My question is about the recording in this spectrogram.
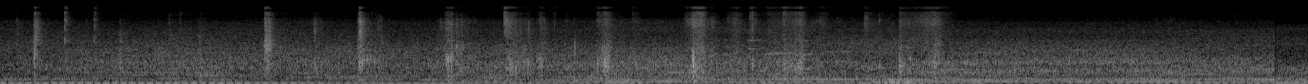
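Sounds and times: low mechanical hum: 0:00.0 - 0:13.0
footsteps crunching in snow: 0:01.0 - 0:09.7.

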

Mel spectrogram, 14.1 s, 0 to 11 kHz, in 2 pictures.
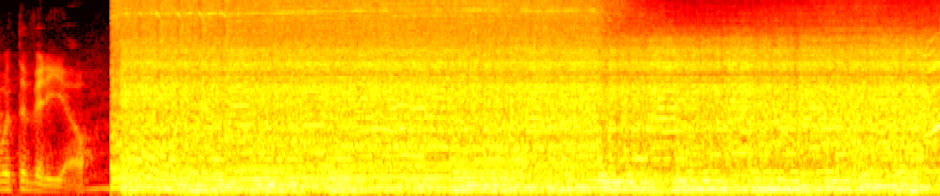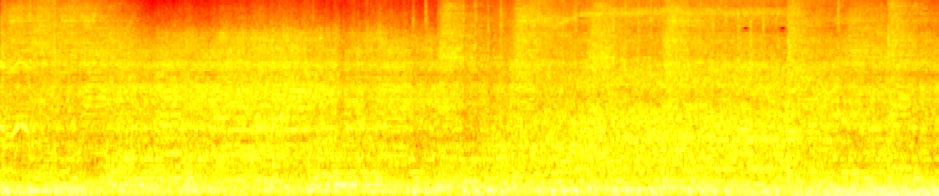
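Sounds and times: loud rock music with electric guitar: 0:00.9 - 0:14.0.

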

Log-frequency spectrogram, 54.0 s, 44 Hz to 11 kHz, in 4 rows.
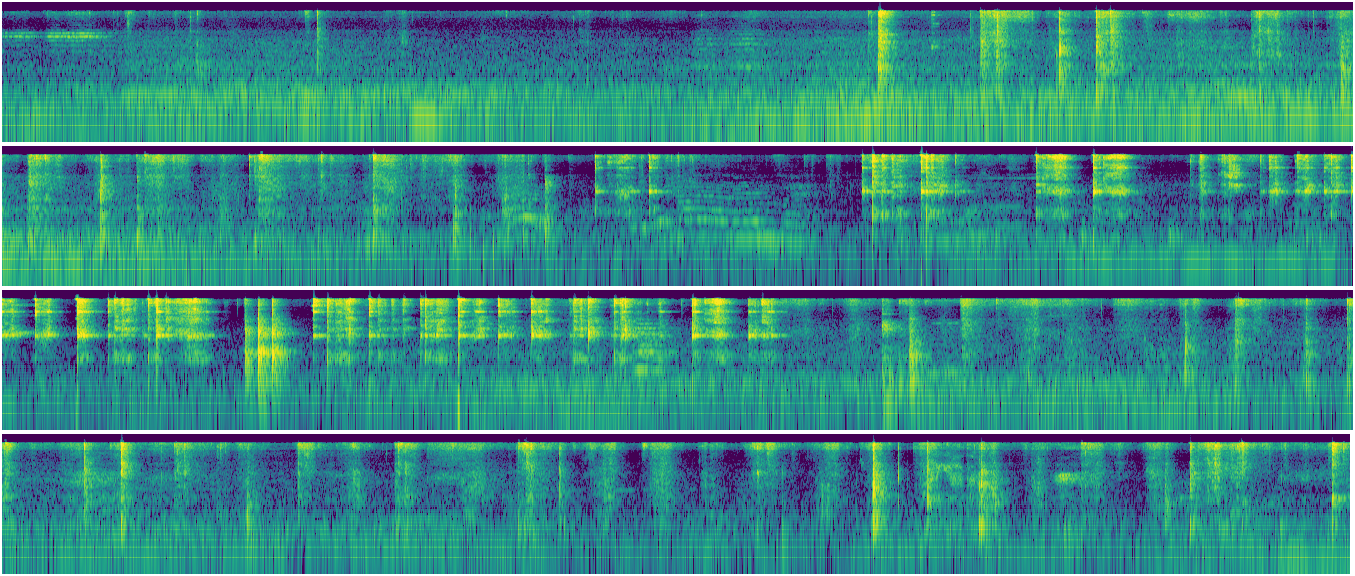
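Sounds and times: metal spoon scraping and clinking: 0:08.7 - 0:18.6, 0:19.4 - 0:20.5, 0:22.0 - 0:29.3, 0:30.1 - 0:35.6, 0:52.1 - 0:54.0.

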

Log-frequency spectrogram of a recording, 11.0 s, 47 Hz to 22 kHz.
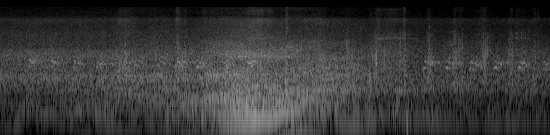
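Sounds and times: stream rushing over rocks: 0:00.0 - 0:08.5.

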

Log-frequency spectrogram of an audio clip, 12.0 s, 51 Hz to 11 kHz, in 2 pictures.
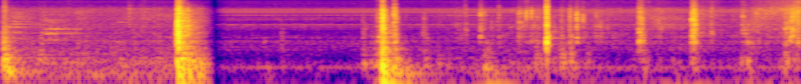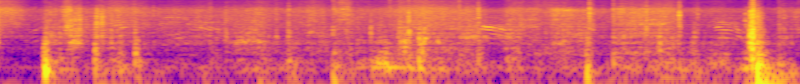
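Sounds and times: car door thumping: 0:02.8 - 0:03.3, 0:11.6 - 0:12.0.

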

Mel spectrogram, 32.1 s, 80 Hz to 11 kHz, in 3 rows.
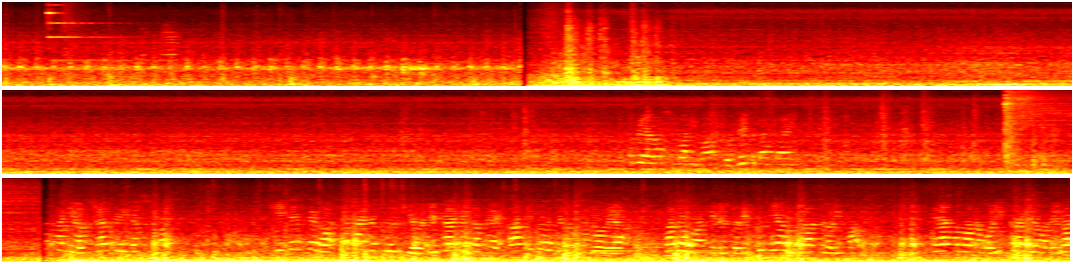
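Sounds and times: electric train running rumble: 0:00.0 - 0:32.0.

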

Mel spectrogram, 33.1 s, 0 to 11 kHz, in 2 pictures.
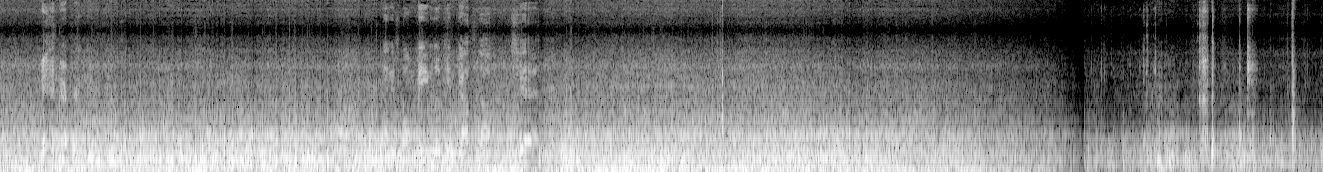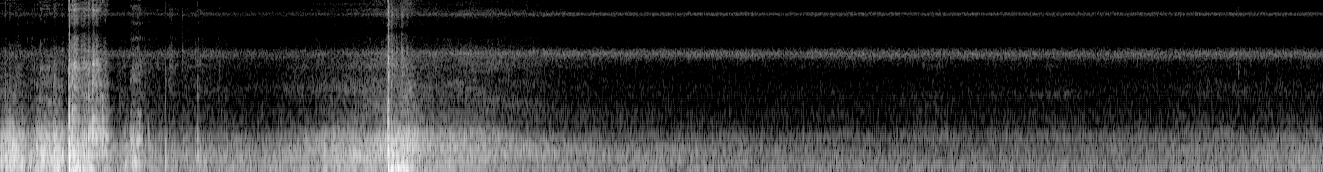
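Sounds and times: car road and tyre noise: 0:00.0 - 0:33.0
loud thump: 0:17.2 - 0:18.0, 0:21.3 - 0:21.9.

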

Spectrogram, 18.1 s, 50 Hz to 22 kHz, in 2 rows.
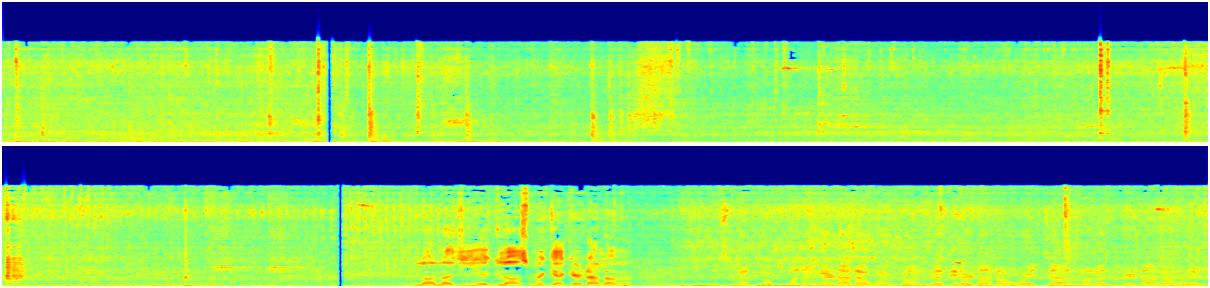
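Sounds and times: street traffic rumble: 0:00.0 - 0:18.0.

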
